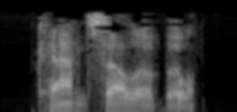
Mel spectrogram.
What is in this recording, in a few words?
"cancelable", English; adjectives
